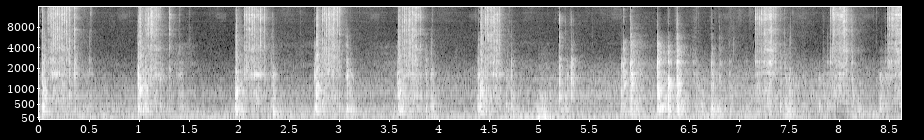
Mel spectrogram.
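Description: Hand ratchet clicking in a string of short bursts, about one or two a second, as it turns the upper mounting bolts of a new rear shock absorber down tight.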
